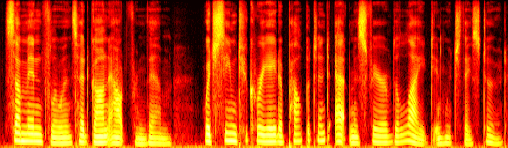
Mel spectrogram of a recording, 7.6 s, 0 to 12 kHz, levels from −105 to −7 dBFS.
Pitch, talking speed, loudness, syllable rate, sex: 140 Hz, 155 wpm, -21 LUFS, 4.4 syllables/s, female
